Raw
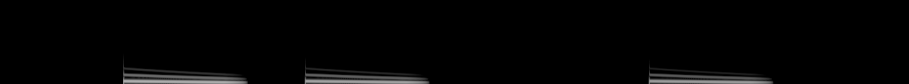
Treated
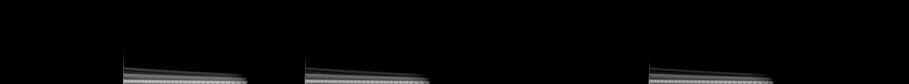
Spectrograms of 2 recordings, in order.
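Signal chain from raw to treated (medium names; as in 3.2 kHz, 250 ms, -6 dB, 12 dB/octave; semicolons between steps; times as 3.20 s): harmony voices -4 st -7 dB; trim +3.5 dB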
